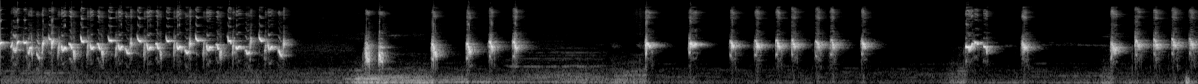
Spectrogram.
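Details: Sooty-headed bulbul, described as agitated and seeking a rival, used as a lure to provoke other bulbuls into singing: a rapid warbling chatter for three seconds, then a series of short, sharp chirped notes in irregular bursts with brief pauses.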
